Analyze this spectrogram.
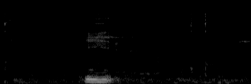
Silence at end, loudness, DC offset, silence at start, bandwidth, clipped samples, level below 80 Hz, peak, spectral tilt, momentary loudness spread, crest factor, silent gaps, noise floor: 1.3 s; -40 LUFS; under 0.1%; 0.05 s; 11.5 kHz; under 0.1%; -72 dBFS; -26 dBFS; -5.5 dB/octave; 24 LU; 20 dB; none; -71 dBFS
